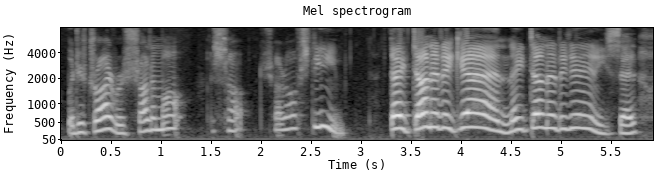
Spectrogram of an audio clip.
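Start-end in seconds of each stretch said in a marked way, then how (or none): 3.3-5.4 high, loud cry of dismay; alarmed exclamation. A narrator's reading. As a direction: call out the bad news, then ease off. Driver exclaims as trucks break away.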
